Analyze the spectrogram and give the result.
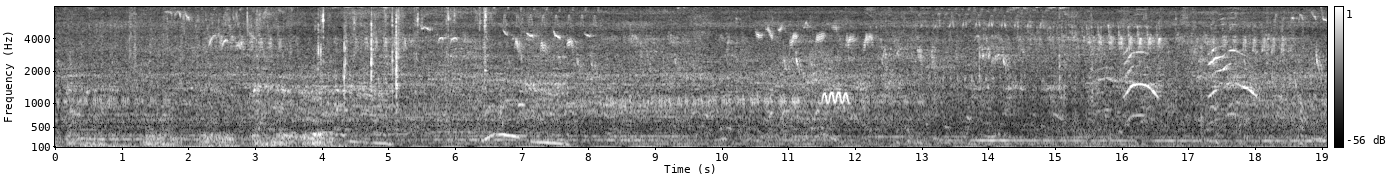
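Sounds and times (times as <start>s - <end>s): low pulsing throb: 0.0s - 11.4s
small birds chirping: 0.0s - 19.0s.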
